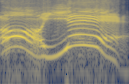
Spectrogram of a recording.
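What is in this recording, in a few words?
"oh yeah", male; Splashdown; XBOX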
